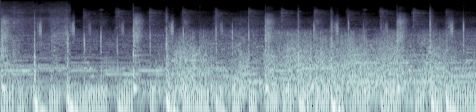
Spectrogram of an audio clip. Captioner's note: windy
